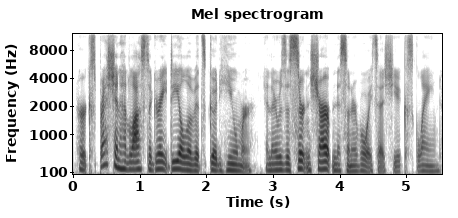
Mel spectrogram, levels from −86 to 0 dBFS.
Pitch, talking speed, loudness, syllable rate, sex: 155 Hz, 250 wpm, -20 LUFS, 6.1 syllables/s, female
